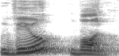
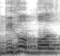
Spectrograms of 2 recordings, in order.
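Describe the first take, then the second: First: The middle is said as a 'u' glide plus 'bh'. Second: The middle is said as 'h' followed by 'b'. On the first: The speaker calls it right. "উচ্চারণটা হচ্ছে কি?" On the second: The speaker calls it wrong. "আমরা যদি বলি বিহব বল তাহলে কিন্তু হবে না"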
